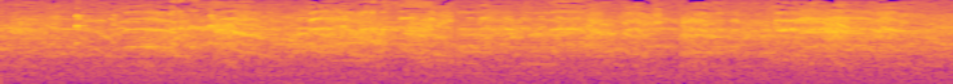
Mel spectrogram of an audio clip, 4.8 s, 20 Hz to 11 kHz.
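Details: Hundreds of Arctic terns calling at a breeding colony on Rottumerplaat, the Netherlands, on 4 June 2023: a steady wall of shrill, grating cries from many birds at once.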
